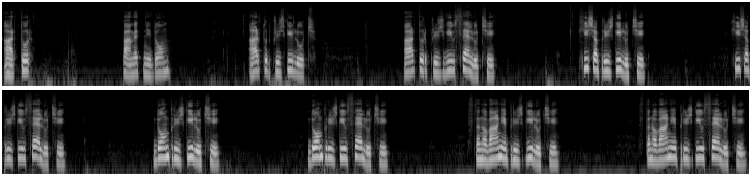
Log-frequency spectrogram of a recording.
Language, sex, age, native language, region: Slovenian, female, 60+, Slovenian, Central Slovenia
